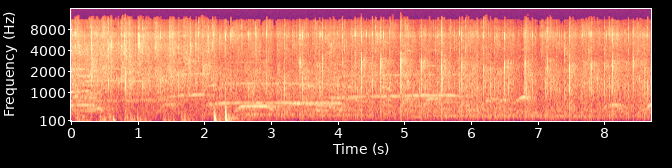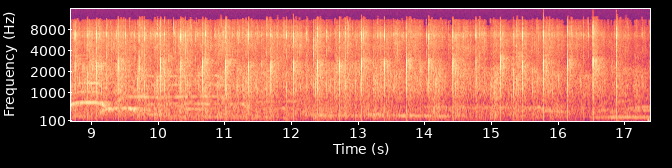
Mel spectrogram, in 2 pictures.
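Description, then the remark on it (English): A sustained, loud round of applause from a crowd, steady dense clapping lasting the whole stretch, with scattered voices calling out and cheering underneath. “So now, last thing we're going to do is we want to make them feel how special they really are by giving them a loud round of applause.”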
